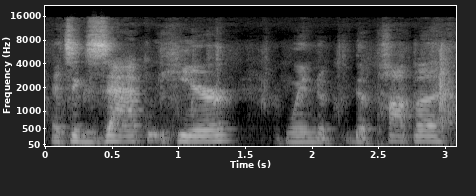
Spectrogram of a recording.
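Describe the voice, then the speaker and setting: A man reading a picture book aloud to children, playful and knowing, with chatty asides and dramatic pauses. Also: on the high side, steady tone, fairly bright tone, a little hiss or hum. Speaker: storyteller, school read-aloud host.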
